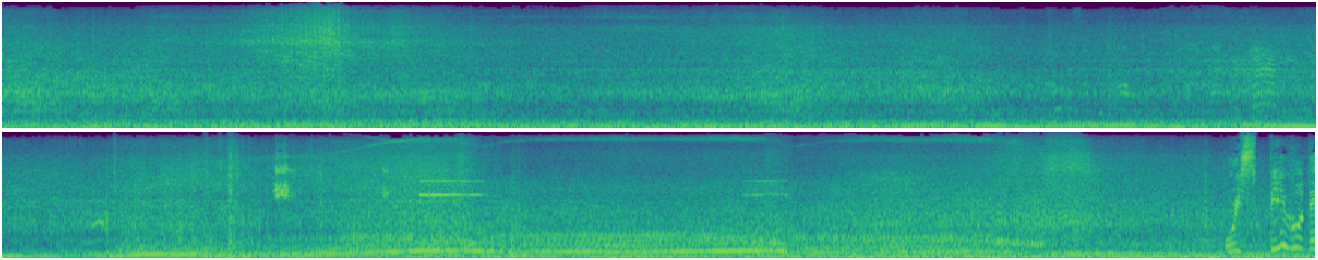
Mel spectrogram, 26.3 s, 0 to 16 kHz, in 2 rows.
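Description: Turbocharged 8-valve 1.6 EA111 four-cylinder of a 2007 VW Polo, heard from inside the cabin. It idles with a low rumble, then revs up hard as the car pulls away. The rising note dips briefly at two gear changes, with a faint high turbo whistle on top, and falls away as the throttle closes near the end, where the turbo gives a short "tchu".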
